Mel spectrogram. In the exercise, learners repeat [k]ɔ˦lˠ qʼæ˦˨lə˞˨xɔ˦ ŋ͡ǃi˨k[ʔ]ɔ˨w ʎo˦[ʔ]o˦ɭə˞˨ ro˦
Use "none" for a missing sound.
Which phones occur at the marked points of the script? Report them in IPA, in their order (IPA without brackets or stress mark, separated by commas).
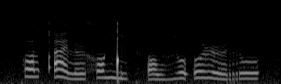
k, ʔ, ʔ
